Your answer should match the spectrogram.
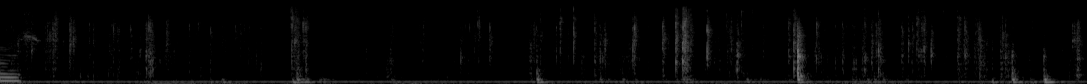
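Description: Plastic bags crinkling and rustling as they are handled and pulled open to unwrap a packaged graded card. The crackles are faint and scattered, with a few louder rustles about three, seven and eight seconds in.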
